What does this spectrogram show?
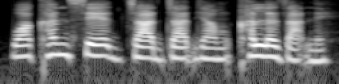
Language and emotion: Manipuri, neutral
